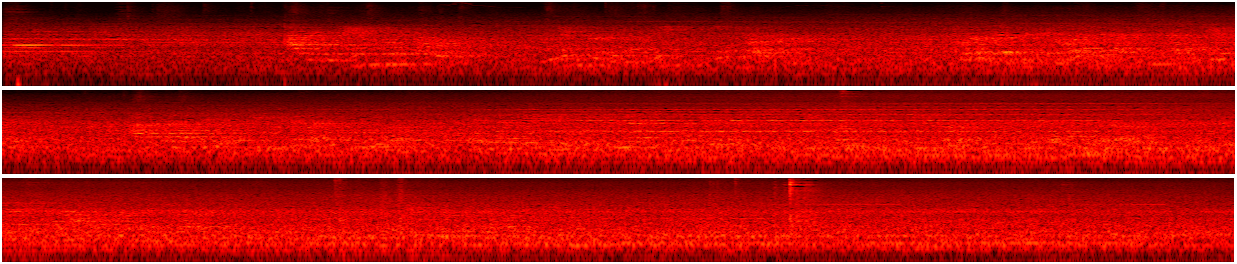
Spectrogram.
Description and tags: megafonia message while a train is arriving at the subway station.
